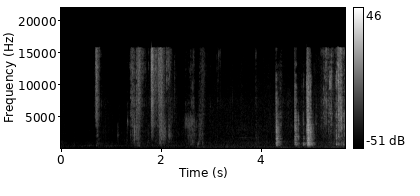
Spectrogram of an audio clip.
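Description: Close handling noises as a small Advent wreath is lifted and held up: scattered clicks, rustles and light knocks of its greenery and tea-light candles, with the loudest knocks coming about four to five seconds in.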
